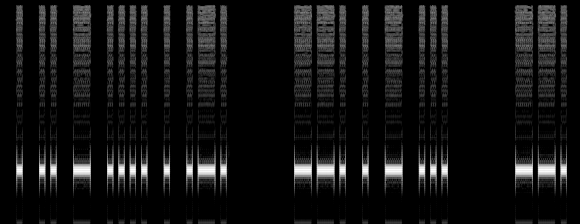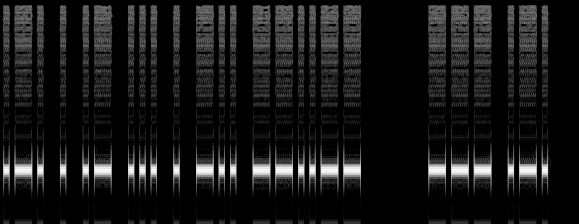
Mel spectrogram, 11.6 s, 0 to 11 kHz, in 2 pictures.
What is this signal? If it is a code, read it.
Morse code, heard as a keyed tone, about 21 wpm, 800 Hz. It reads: EITHER GETS GREASED, OR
